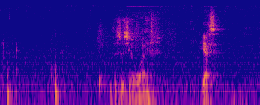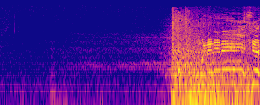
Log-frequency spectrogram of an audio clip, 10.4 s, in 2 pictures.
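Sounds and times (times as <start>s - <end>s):
speech: 2.3s - 3.2s, 4.0s - 4.4s
thunderclap sound effect: 8.2s - 10.4s.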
